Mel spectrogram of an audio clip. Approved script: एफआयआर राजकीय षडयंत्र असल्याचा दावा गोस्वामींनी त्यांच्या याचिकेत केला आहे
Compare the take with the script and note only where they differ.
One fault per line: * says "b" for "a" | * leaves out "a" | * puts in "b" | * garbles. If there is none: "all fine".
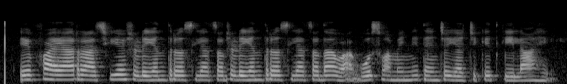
* puts in "षडयंत्र असल्याचा"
